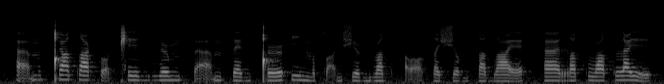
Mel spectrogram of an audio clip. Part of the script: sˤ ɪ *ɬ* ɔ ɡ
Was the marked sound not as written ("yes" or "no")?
yes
